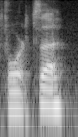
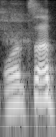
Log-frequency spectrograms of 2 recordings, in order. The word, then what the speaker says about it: Forza: I was playing Forza Horizon 2.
